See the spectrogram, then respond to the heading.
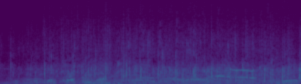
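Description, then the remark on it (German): Steady applause from a crowd in the Elberfelder Straße, dense overlapping claps at an even level throughout, with faint murmuring voices mixed underneath. “Tja, und wir sagen noch einmal recht herzlichen Dank, aber ich glaube, kann der Applaus in der Elberfelder Straße nicht ein bisschen stärker sein?”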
